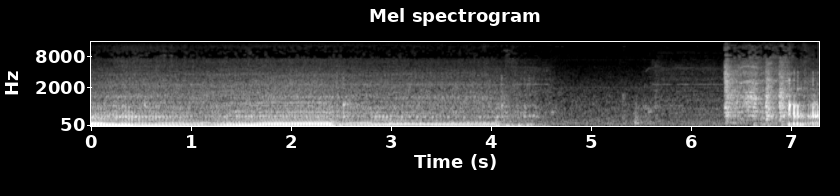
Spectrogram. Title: Barulho estranho no motor THP #Shorts#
